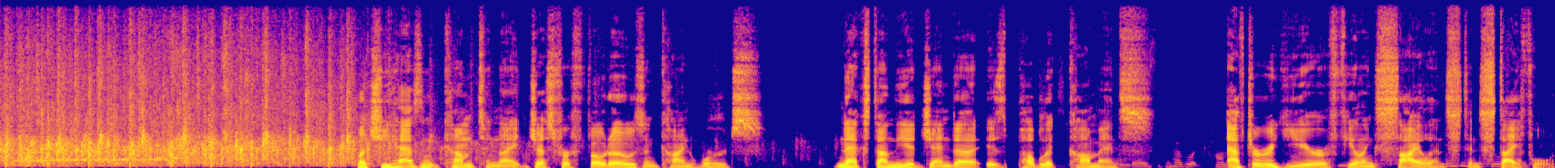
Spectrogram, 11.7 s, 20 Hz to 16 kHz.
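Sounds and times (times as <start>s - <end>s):
audience applause at a school board meeting: 0.0s - 4.4s
speech: 2.7s - 11.6s.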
